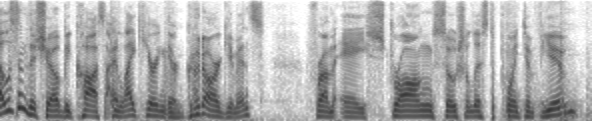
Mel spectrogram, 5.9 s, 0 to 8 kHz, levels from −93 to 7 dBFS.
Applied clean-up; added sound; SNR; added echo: neural separator model SepFormer DNS4.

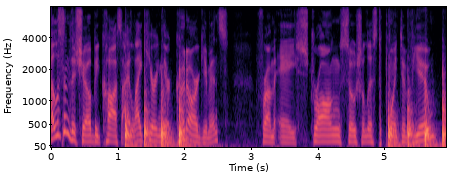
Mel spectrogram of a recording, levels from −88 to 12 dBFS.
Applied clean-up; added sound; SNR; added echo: none; Knock; -3 dB; none.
